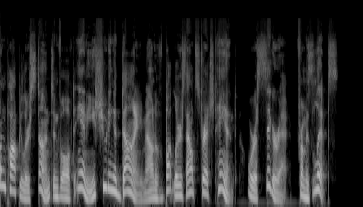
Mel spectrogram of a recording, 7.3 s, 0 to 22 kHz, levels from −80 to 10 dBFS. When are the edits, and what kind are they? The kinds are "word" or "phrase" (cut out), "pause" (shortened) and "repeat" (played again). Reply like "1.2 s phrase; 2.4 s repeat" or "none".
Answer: none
